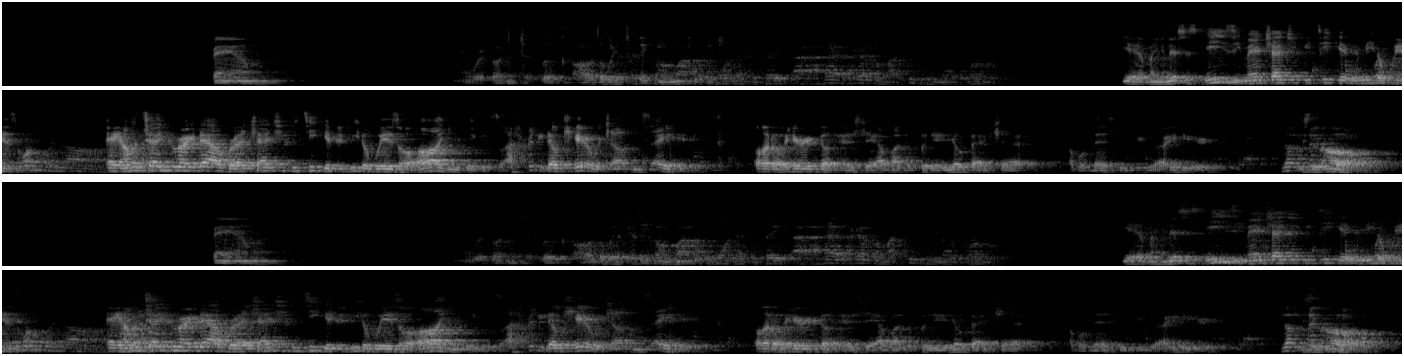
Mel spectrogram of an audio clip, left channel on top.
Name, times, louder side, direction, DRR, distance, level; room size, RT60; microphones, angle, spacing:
voice 1, 2.1-2.7 4.6-6.2 6.6-6.8 11.2-14.3 15.0-20.9 21.5-24.2 24.7-26.1 26.9-27.6, left 3 dB, 75° left, 6 dB, 0.7 m, -35 dB
voice 2, 6.1-9.9 15.3-15.8 16.3-16.5 26.8-27.7, right 2 dB, 40° right, 1 dB, 0.6 m, -47 dB
voice 3, 13.4-15.5 20.0-20.2 20.5-20.8 21.3-21.4 22.7-22.8 24.8-24.9 25.2-25.7 26.1-26.6 27.0-27.4, equal, 5° left, 2 dB, 0.6 m, -47 dB
8.5 x 4.6 x 3.2 m, 1.1 s
head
